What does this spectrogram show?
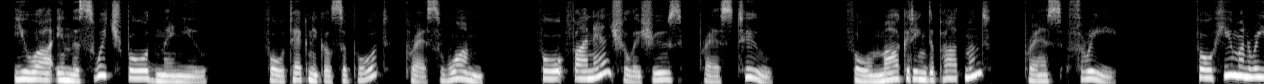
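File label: British; uk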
